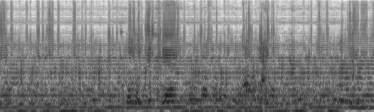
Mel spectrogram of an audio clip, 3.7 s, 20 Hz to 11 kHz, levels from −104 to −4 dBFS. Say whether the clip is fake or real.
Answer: fake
